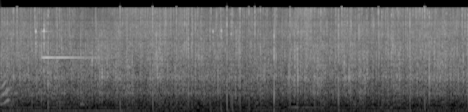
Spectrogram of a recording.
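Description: Ground ginger-and-cumin paste frying in hot oil with bay leaves and dried red chillies: a steady sizzle and crackle as it is stirred with a spatula in the kadai, the paste being sautéed down before the dal goes in.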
